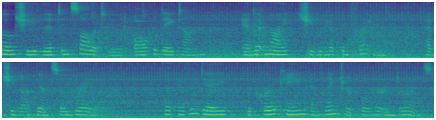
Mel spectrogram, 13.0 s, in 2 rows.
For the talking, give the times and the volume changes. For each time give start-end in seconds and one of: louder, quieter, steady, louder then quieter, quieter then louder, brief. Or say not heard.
0.0-12.9 steady.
